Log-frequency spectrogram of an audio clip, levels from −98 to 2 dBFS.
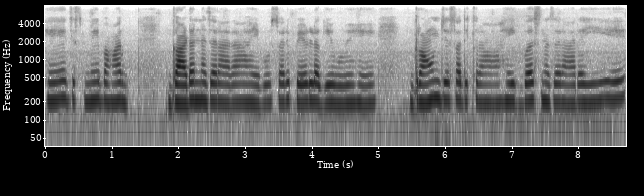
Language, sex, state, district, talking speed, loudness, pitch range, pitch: Hindi, female, Madhya Pradesh, Dhar, 170 wpm, -21 LUFS, 195-210 Hz, 200 Hz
